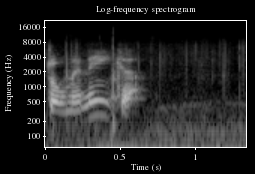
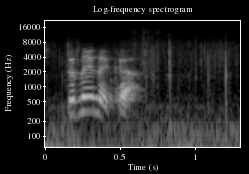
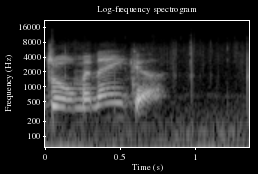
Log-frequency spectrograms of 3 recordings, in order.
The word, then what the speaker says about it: Dominica: brought up was a country which apparently is pronounced Dominica. I, like many, thought it was Dominica. And people are fine to correct and say, no, it's called Dominica.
